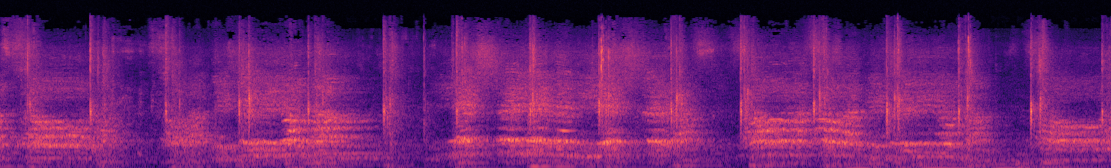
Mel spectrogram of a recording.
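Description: A small jazz band plays lively music with a double bass and a trumpet.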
